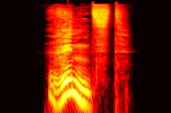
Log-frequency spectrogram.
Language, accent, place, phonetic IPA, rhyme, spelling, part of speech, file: German, Germany, Berlin, [ʁɪnst], -ɪnst, rinnst, verb, De-rinnst.ogg
- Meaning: second-person singular present of rinnen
